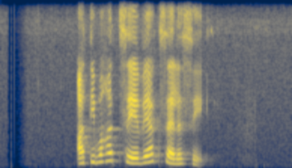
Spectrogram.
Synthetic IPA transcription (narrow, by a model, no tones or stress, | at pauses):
at̪imɐɦat̪seːʋejaksæləsḛː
